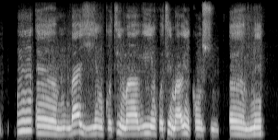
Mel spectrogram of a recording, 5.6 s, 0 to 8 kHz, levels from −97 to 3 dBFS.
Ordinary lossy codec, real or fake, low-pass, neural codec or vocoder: none; real; none; none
